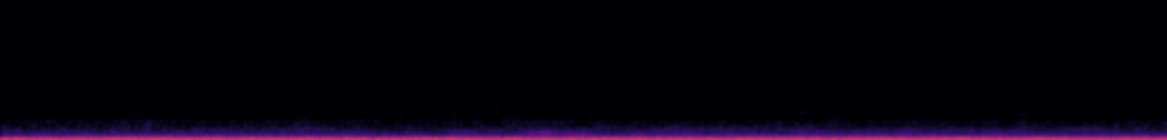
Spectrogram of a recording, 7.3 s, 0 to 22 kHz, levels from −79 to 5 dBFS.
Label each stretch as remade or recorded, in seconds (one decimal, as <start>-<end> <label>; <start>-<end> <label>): 0.0-2.2 recorded; 2.2-7.3 remade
